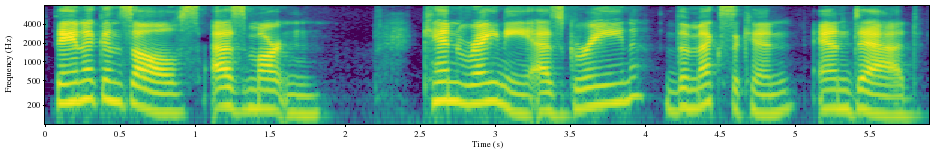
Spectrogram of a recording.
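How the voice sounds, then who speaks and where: A woman's voice: lowish voice, sharp tone, dry recording, studio quality, heavily acted. A woman announcer reading scripted credits in a formal, proclaiming 1950s network radio style.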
